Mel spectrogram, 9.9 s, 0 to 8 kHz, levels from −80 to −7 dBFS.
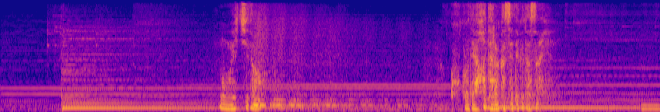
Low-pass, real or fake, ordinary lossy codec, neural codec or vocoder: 7.2 kHz; real; MP3, 48 kbps; none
